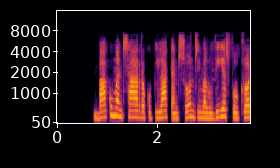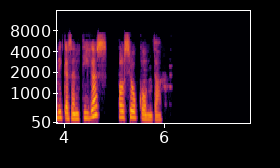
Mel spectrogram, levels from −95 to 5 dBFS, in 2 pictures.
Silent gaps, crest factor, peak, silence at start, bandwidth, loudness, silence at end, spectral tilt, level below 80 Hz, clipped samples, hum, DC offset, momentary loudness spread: 4.86-5.09 s; 18 dB; -2 dBFS; 0.75 s; 7.8 kHz; -18 LUFS; 1.8 s; -5 dB/octave; -62 dBFS; under 0.1%; none; under 0.1%; 8 LU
